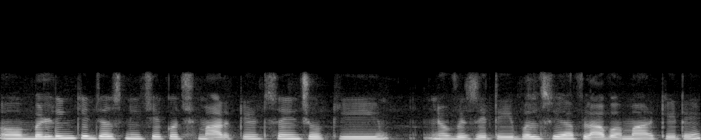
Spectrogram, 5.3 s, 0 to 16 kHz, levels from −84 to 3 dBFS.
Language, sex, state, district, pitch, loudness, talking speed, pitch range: Hindi, female, Chhattisgarh, Korba, 210 Hz, -17 LUFS, 170 wpm, 195-220 Hz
